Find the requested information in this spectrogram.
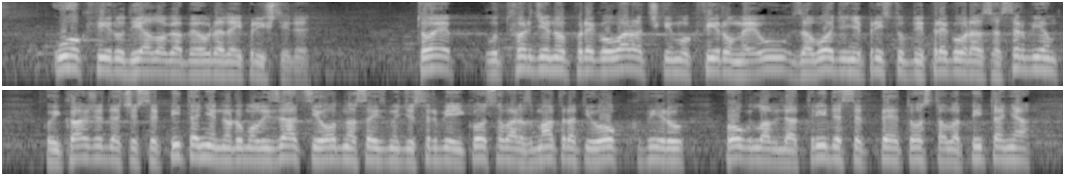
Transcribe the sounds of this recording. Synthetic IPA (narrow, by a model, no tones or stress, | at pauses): uokʋiɾud̪ialˠo̞ɡabe̞o̞ɡɾad̪aipɾiʃt̪ḭnḛ | t̪o̞ːje̞ | ut̪ʋr̩d͡ʑe̞no̞pɾe̞ɡo̞ʋaːɾat͡ʃkimo̞kʋiːɾo̞meuːzaʋo̞d͡ʑe̞ɲe̞pɾist̪upnixpɾe̞ɡo̞ʋo̞ɾasasr̩bijo̞m | ko̞jikaːʒe̞d̪at͡ɕe̞se̞piːt̪aɲe̞no̞ɾmalizaːt̪sijeo̞d̪no̞saizme̞d͡ʑusr̩bije̞iko̞so̞ʋaɾazmaːt̪ɾat̪iuo̞kʋiɾu | po̞ɡlˠaʋʎat̪ɾiːd̪e̞se̞t̪̚peːt̪o̞st̪alˠapiːt̪aɲa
